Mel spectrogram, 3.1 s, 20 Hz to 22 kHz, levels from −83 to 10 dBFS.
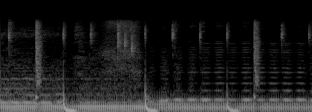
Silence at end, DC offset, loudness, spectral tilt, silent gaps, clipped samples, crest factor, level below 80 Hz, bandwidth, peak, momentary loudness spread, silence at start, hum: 0 s; under 0.1%; -35 LUFS; -5.5 dB/octave; none; under 0.1%; 12 dB; -38 dBFS; 12 kHz; -20 dBFS; 5 LU; 0 s; none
